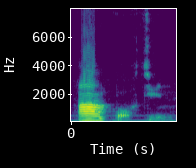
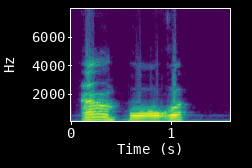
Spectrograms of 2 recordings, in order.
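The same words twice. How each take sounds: First: Said in the usual way. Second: "importune" very slow, higher and louder, in pieces; stretched, raised "importune" split by syllables. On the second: Shown as a demonstration. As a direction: sound out "importune" as im, por, tune. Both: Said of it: "Alors je relis les mots".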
